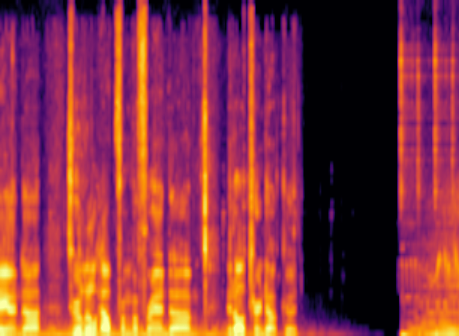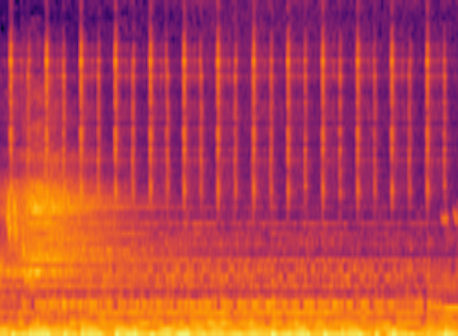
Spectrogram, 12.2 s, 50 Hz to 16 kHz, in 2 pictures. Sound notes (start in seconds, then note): 5.3 bright music; 5.6 birds chirping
